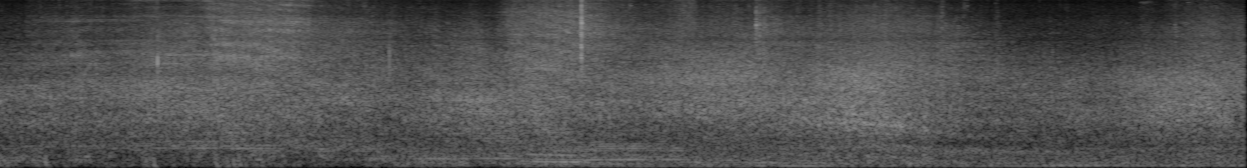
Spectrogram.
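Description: Traffic rumbles past outdoors.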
